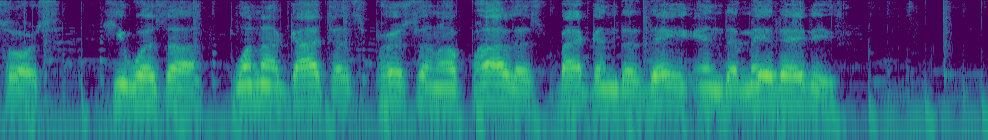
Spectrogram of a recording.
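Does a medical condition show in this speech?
Yes: ALS.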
